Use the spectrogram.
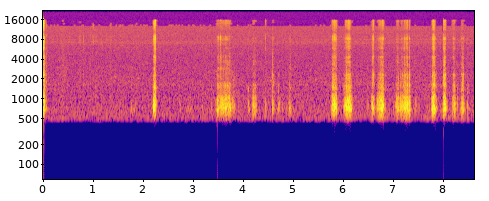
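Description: A metal nib in a wooden dip-pen holder scratches lines onto the cream paper page of an open sketchbook lying flat on a dark desk. About fifteen short, dry scratching strokes of varying length come in uneven bursts, some longer and some brief ticks, centred in the mid range with no low end and separated by near silence. The strokes are quiet and stop sharply with almost no ring.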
